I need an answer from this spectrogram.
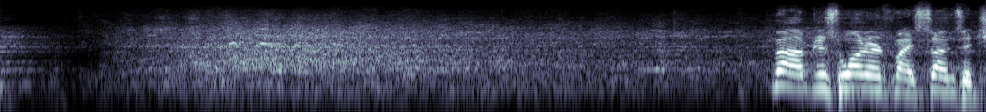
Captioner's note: audience laughing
